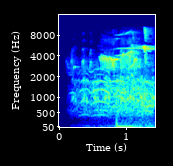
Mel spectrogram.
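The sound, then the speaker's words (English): Golden lion tamarin calls: shrill, bird-like chirps and trilling whistles overlapping in a quick, continuous burst, clear, with no one talking. “Golden lion tamarins live in Brazil.”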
